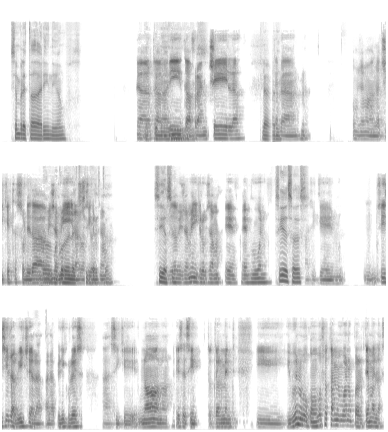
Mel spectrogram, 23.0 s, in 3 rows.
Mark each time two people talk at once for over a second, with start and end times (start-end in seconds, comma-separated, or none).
2.7-4.2, 8.3-9.8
